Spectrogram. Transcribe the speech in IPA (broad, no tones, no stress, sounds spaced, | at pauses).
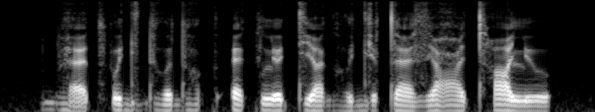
bʱ æ̰ t͡sʼ u dʲ ə dʱ ʊ dʱ ɒ k ʔ ɛ k lʲ ɔ tʲ ɑ ɡʱ ʊ dʲ ɔ t æ z i ʕ i tʰ ɑ lʲ u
